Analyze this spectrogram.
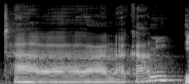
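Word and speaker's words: Taranaki: Det er nemlig Mount Taranakani.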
